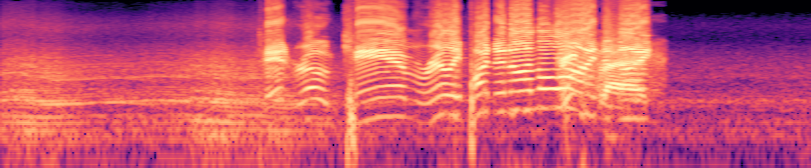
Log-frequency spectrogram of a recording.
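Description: Racing truck engines roar and whine, rising and falling in pitch as they pass close by.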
